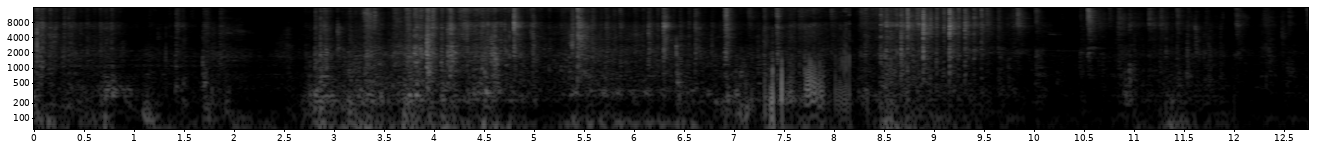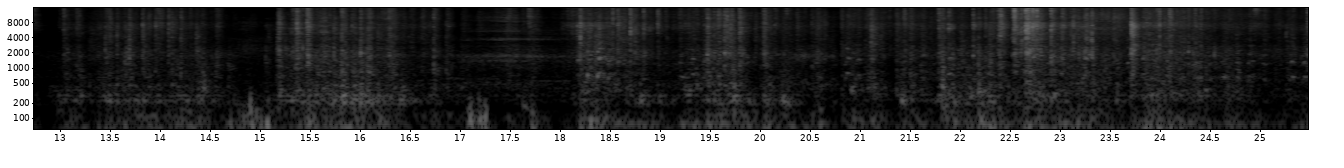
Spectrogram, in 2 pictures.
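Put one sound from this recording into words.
Pigeons coo throughout.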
